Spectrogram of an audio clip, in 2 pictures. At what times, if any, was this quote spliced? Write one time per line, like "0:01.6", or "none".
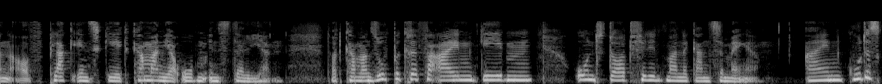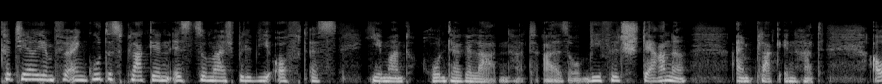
none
